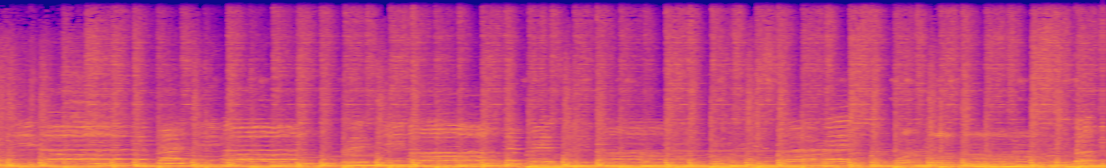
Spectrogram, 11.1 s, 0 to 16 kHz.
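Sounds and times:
gospel choir singing: 0.0 - 11.0
steady drum beat: 0.0 - 11.0.

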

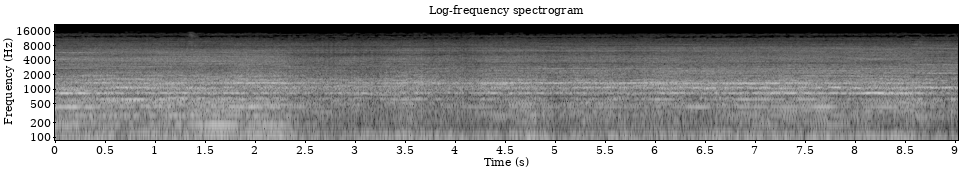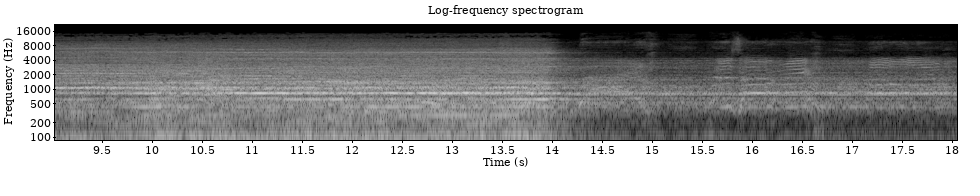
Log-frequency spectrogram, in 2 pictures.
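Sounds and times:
distorted noise drone: 0.0 - 14.4.

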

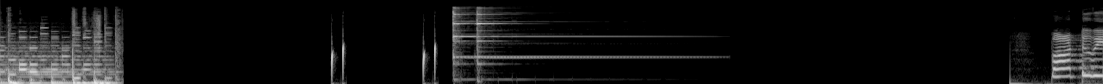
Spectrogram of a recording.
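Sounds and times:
bell-like ding: 4.6 - 7.3.

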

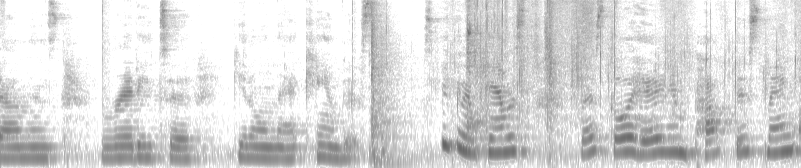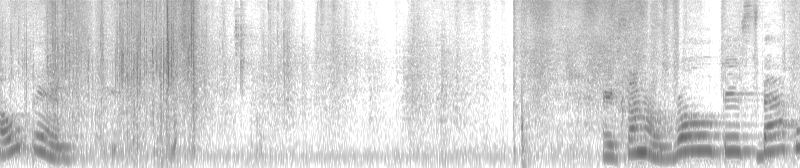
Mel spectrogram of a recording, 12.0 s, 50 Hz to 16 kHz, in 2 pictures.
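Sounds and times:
faint steady hum: 0.0 - 12.0
plastic sleeve crinkling: 3.4 - 12.0.

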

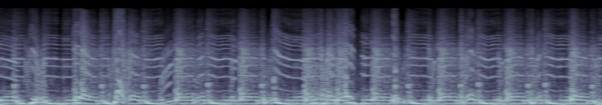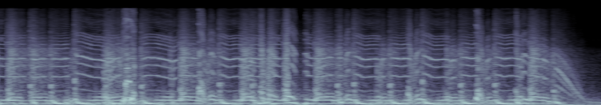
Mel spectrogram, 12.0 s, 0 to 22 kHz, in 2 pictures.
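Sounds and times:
looped beat: 0.0 - 11.8
vinyl scratching: 0.0 - 12.0.

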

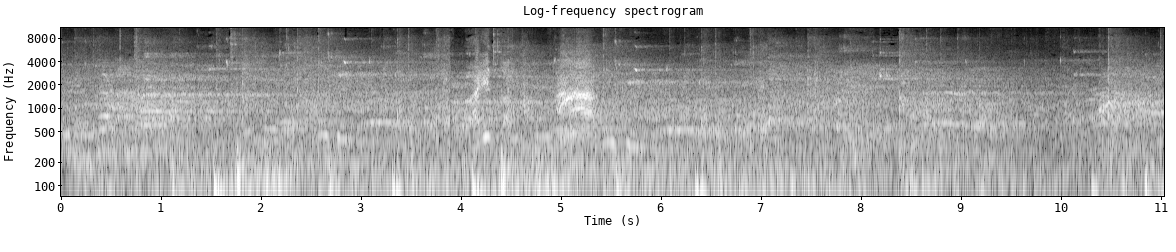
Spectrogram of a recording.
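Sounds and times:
echoing voices: 3.9 - 6.0.

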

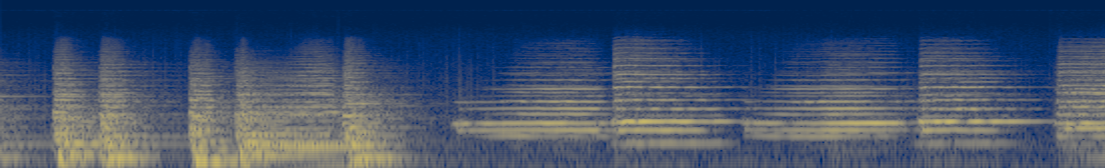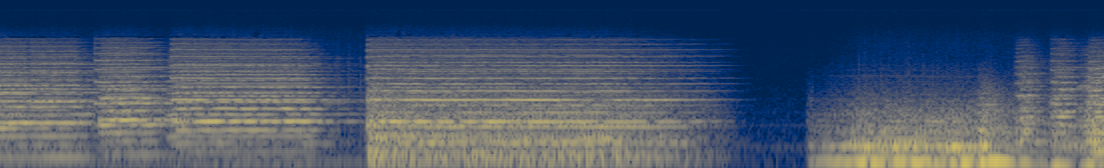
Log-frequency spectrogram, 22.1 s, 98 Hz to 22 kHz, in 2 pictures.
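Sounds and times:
orchestral brass chords: 0.0 - 18.4, 19.1 - 22.0.

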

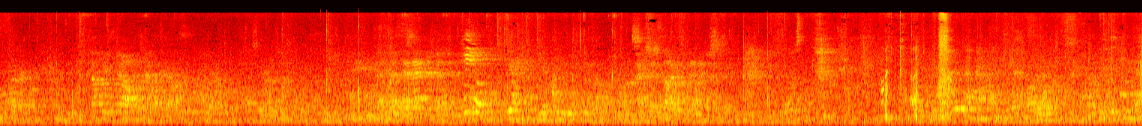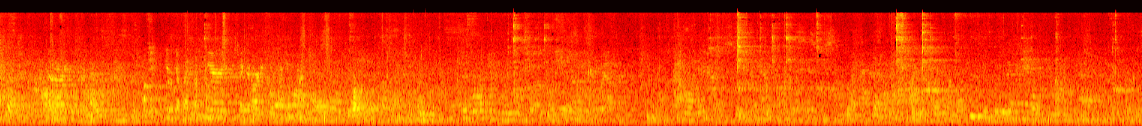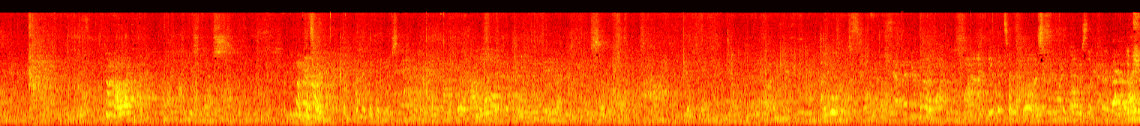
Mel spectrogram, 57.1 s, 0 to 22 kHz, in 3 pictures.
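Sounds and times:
indistinct voices in echoing hall: 0.0 - 57.0.

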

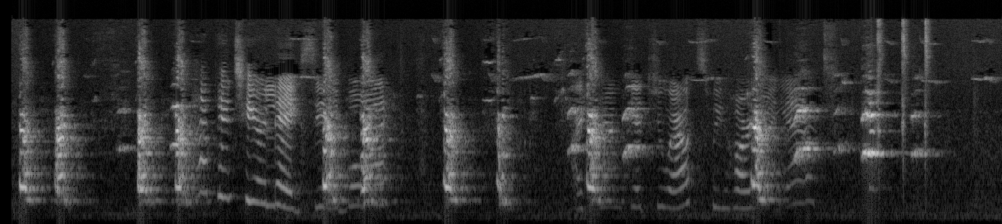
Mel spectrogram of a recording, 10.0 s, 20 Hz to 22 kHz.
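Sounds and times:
dog barking: 0.2 - 2.0, 3.2 - 6.5, 7.5 - 9.3.

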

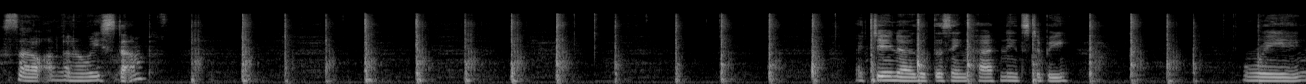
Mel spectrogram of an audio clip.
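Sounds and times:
ink pad tapping on rubber stamp: 1.9 - 12.8.

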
